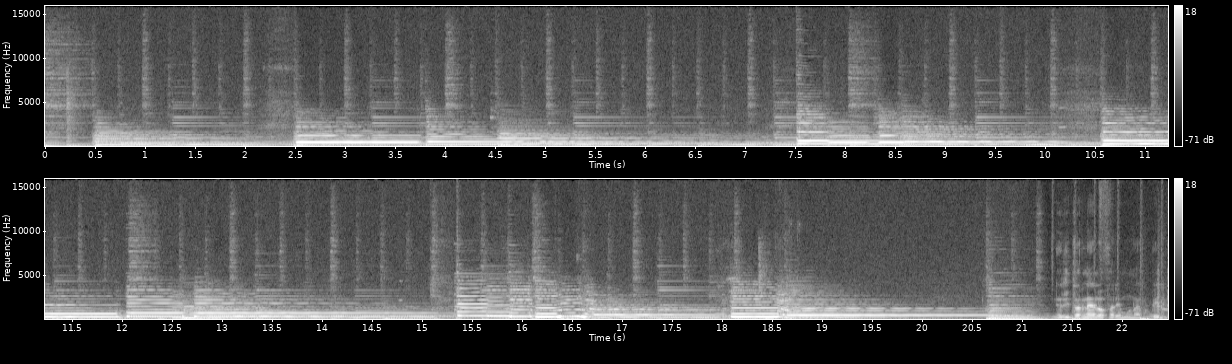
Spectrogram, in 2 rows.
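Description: Overdriven electric guitar: a Fender Stratocaster through a Fender Blues Junior amp with an EP Booster and a Tube Screamer TS808, playing a slow pre-chorus part. It is an ostinato on the second, third and fourth strings, with each note or chord held for two or three seconds, a wavering vibrato on several notes and a bend about two-thirds of the way through. It is picked up by the camera's microphone in the room.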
